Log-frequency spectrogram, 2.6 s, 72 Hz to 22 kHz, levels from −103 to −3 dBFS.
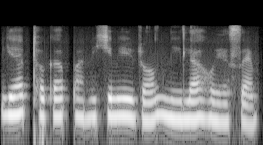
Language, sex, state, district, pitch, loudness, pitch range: Assamese, female, Assam, Kamrup Metropolitan, 215 Hz, -15 LUFS, 200-225 Hz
